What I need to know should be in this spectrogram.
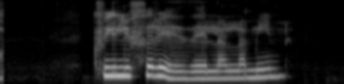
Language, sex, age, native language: Icelandic, female, 9, Icelandic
